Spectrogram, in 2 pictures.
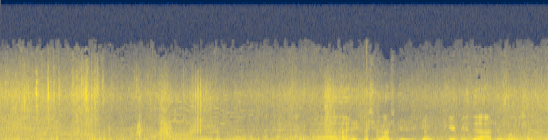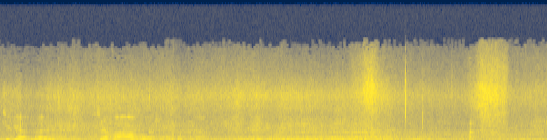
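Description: Stock car engines drone from a distance as the cars race around a dirt track outdoors.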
